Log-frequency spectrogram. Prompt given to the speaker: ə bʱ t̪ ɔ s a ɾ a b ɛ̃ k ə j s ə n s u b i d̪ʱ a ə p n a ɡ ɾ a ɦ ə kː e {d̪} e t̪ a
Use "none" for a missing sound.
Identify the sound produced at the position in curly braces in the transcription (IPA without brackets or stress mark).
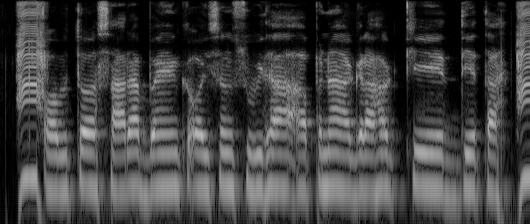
d̪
